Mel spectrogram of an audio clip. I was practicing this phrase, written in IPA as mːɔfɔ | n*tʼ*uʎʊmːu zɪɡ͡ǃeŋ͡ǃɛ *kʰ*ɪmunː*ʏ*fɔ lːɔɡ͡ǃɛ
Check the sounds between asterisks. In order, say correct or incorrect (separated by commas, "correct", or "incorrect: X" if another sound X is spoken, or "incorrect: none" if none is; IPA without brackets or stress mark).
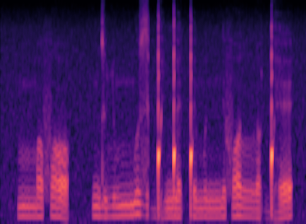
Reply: incorrect: d, incorrect: ǃ, incorrect: ɪ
